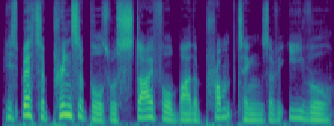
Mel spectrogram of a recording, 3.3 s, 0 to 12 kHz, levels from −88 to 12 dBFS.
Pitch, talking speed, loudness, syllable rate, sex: 145 Hz, 180 wpm, -21 LUFS, 5.3 syllables/s, male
